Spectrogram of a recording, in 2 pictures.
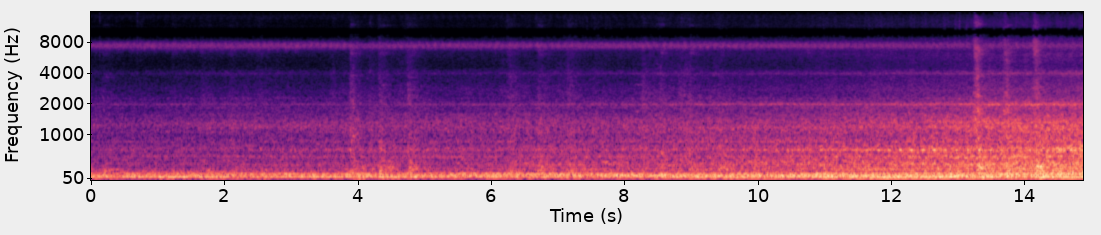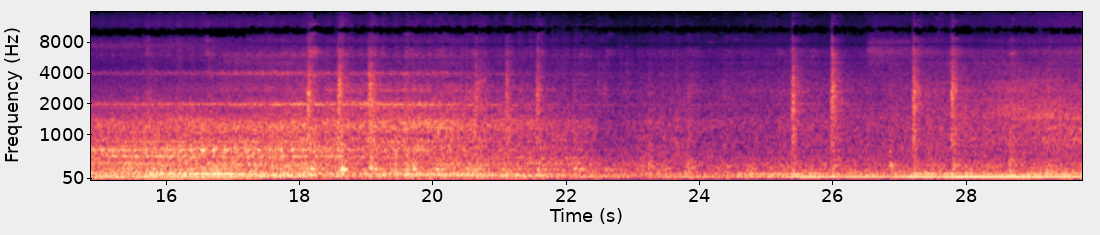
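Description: A passenger train, hauled by an SRT Alsthom diesel-electric locomotive, rolling slowly into a station. A steady low engine rumble grows louder over the first half. From about halfway on come many sharp wheel clicks over rail joints and a thin squeal of wheels and brakes.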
